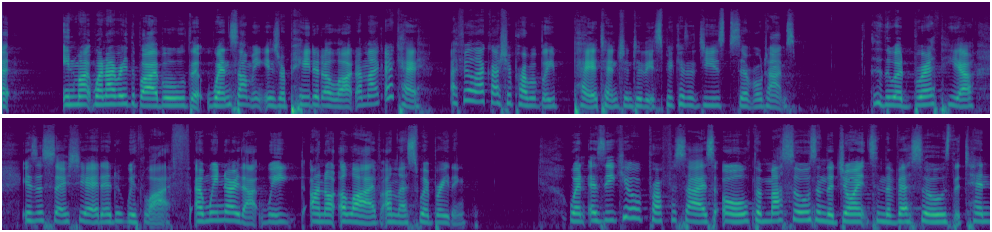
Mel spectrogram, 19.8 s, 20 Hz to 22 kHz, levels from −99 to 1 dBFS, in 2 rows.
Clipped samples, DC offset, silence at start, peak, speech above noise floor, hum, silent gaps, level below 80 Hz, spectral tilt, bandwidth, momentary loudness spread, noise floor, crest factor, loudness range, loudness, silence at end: under 0.1%; under 0.1%; 0 s; -20 dBFS; 45 dB; none; none; -70 dBFS; -3 dB/octave; 17.5 kHz; 11 LU; -87 dBFS; 22 dB; 5 LU; -42 LUFS; 0 s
